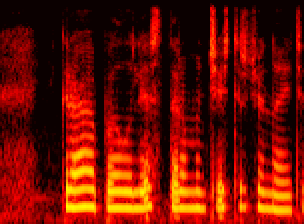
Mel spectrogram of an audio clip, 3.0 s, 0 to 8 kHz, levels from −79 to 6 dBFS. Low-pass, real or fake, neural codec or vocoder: 7.2 kHz; real; none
